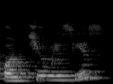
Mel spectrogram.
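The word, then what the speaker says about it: contumacious: इसकी भी प्रोनाउंसिएशन में ध्यान दीजिएगा. कॉन्च्यूमेसियस, इसका मतलब होता है स्टबर्नली डिसोबीडिएंट.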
